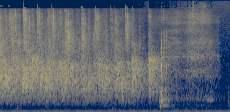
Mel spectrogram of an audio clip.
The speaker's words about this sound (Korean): 우리 앞으로 나오실 때큰 박수로 환영해 주시길 부탁드려요. 할렐루야.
